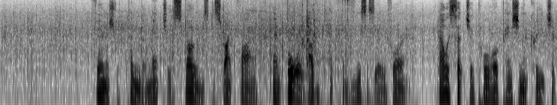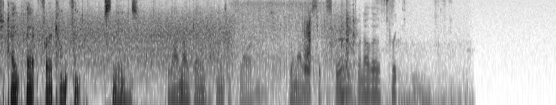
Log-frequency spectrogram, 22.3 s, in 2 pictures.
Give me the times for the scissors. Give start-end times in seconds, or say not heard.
6.0-7.5, 17.9-20.6.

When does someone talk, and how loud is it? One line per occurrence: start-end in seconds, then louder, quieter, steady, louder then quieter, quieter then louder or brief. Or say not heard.
1.9-19.1 quieter.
